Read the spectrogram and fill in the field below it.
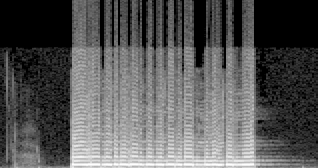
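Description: A loud buzzer sound effect: a single harsh, mid-pitched electronic buzz rich in overtones, rapidly pulsing for about a second and a half before cutting off abruptly, with no talking over it.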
